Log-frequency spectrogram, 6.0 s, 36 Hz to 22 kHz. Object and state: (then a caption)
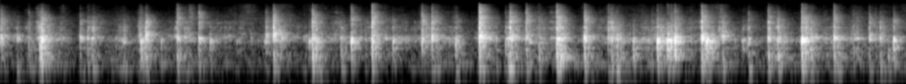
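Plastic watercolour paint box. Fingertips and nails tap across the lid of a small, closed, hollow black glossy plastic watercolour paint box. A quick, uneven run of light, dry clicks and knocks follows, each with a hollow tone near 900 Hz and a bright edge, dying away almost at once.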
